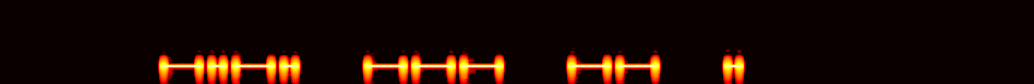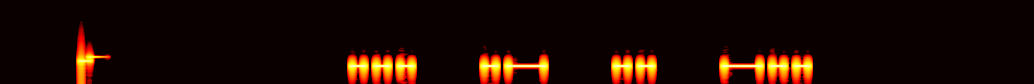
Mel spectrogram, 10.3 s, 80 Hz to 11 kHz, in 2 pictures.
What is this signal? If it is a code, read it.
Morse code, heard as a keyed tone, about 20 wpm, spaced as for 14 wpm, 700 Hz. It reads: COME SAID
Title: 2x Character Spacing - Top 200 Words - 20wpm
